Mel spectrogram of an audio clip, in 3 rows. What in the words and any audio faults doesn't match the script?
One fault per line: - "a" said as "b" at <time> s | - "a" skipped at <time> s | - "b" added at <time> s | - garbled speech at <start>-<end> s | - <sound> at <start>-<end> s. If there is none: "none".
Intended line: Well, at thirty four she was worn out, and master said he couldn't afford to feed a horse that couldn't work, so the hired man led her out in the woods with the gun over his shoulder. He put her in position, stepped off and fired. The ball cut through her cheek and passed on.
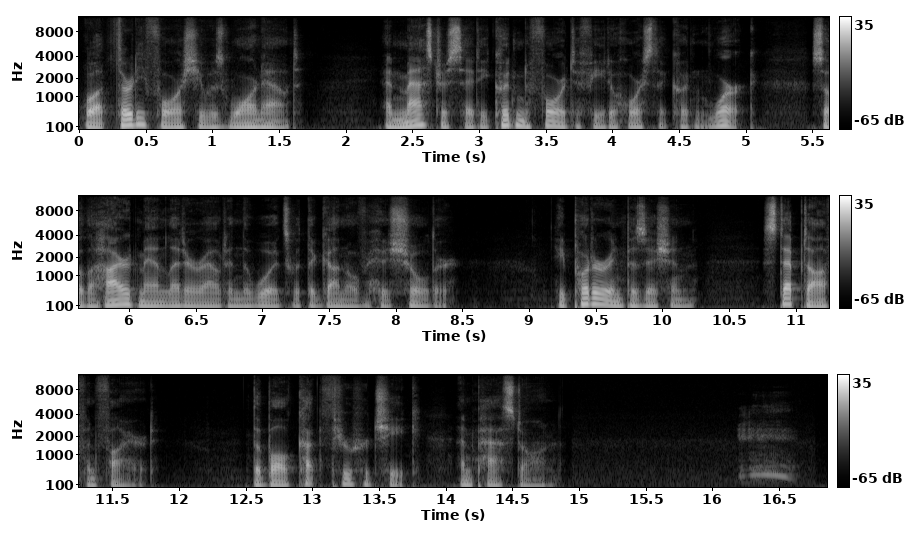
- throat clearing at 16.2-16.7 s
